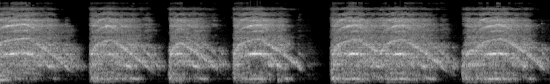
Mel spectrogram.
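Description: A food processor pulses a falafel mixture in bursts of about a second, six loud whirring runs each cut by a brief pause, close up with no talk.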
